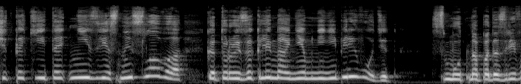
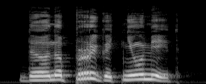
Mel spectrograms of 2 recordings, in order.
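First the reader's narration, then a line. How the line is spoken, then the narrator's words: Dragon's growl. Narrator (Russian): прорычал дракон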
